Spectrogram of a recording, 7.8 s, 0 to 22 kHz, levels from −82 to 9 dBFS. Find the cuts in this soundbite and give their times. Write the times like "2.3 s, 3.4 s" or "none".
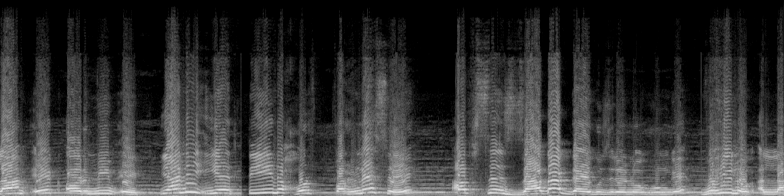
4.5 s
